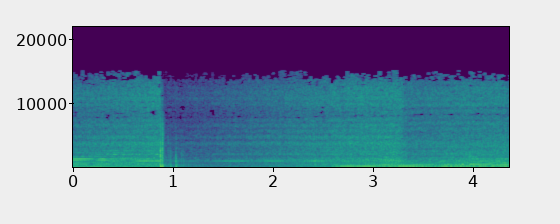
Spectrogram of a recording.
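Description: Fireworks show music cuts off with a sharp firework bang about a second in, followed by a couple of smaller cracks. The music then returns softly with a held low note, swelling near the end.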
